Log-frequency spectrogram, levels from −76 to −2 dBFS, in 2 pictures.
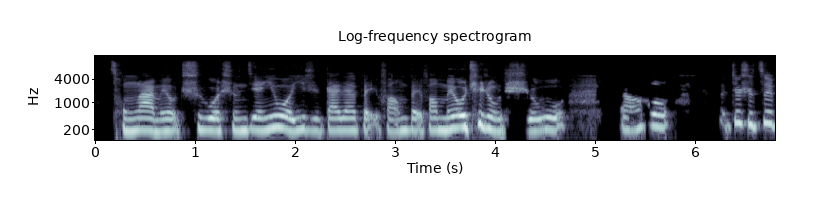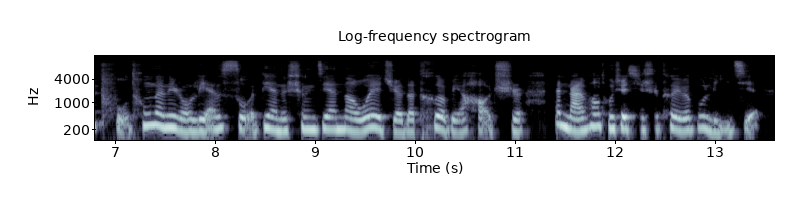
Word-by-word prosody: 从 190 -2 -1
来 200 -1 +5
没 185 0 0
有 190 0 +1
吃 210 +3 -4
过 200 -1 +3
生 195 0 -1
煎， 205 0 +1
因 220 - +4
为 - - +7
我 210 - +5
一 195 +3 +2
直 195 -2 -5
待 195 0 -1
在 200 0 +1
北 195 - -2
方， 200 -1 -3
北 195 - +1
方 200 0 -1
没 200 +1 +3
有 230 +1 +9
这 240 +4 +5
种 215 -5 +3
食 185 -1 -1
物。 200 +1 +1 0.5
然 210 -2 -3 0.2
后 250 0 +2 0.6
就 305 - +2
是 290 -2 +2
最 295 +5 +2
普 250 - -9
通 260 0 -1
的 265 -2 +3
那 235 -1 +4
种 185 -2 -2
连 190 +4 -1
锁 220 -2 -4
店 225 -4 -1
的 190 - -2
生 210 +2 -2
煎 210 0 -2
呢， 200 -3 -2
我 190 +5 +1
也 230 - +3
觉 185 -5 -3
得 180 +1 -3
特 220 +6 -1
别 180 -2 -6
好 - - -6
吃。 180 -1 -7 0.3
但 275 -3 +3
南 195 -2 +2
方 250 +1 +1
同 220 -3 -1
学 215 0 +3
其 215 -1 -9
实 210 +2 -10
特 215 0 -1
别 195 0 0
不 225 +3 -5
理 200 0 -5
解。 200 - -6
205 Hz, 275 characters per minute, -22 LUFS, 195-225 Hz, 0.6 s, 有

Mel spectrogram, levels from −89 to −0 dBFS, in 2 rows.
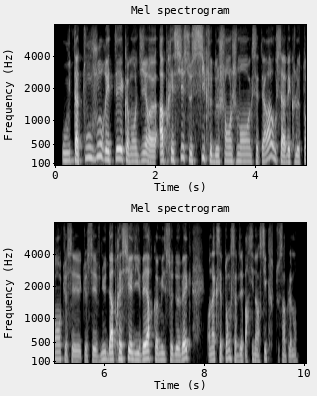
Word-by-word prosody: ou 160 0 -2
tu 155 - +3
as - - +8
toujours 220 0 -1
été 190 +3 +5
comment 145 -3 -1
dire, 155 +1 -1
heu, 120 -1 +3
apprécié 170 +6 +3
ce 175 -8 -2
cycle 155 +2 -2
de 135 0 -3
changement 145 0 -3
et - - -11
cetera? 145 - -1
Ou 200 - -4
c'est 155 - -1
avec 130 0 0
le 135 -1 -2
temps 150 +1 -3
que 140 - -9
c'est 110 -3 -6
que 120 - -9
c'est 115 +1 -5
venu, 140 +8 -6
d'apprécier 150 +3 +3
l'hiver 145 +4 +4
comme 135 -2 -3
il 135 - -7
se 135 - -8
devait 125 -1 +2
q - - -19 0.3
en 120 - -9
acceptant 150 +4 -4
que 170 - -7
ça 120 - -6
faisait 120 +2 -5
partie - - -7
d'un - - -6
cycle - - -10
tout - - -21
simplement? 115 +1 -11
145 Hz, 250 wpm, -22 LUFS, 135-160 Hz, 0.3 s, as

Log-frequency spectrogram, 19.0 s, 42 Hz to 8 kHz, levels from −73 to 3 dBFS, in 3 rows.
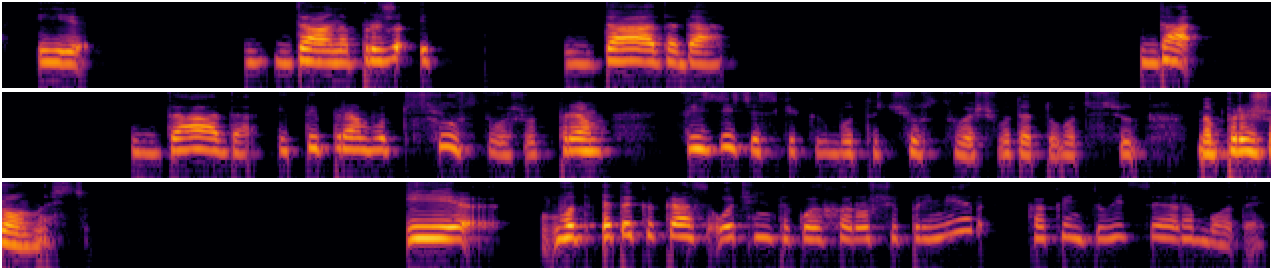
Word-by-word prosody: и 205 -2 0 0.8
да, 205 0 +4
напряжённая, 205 +3 0
и, 225 0 -5 0.6
да 210 +4 +6
да-да. 200 -3 0 2.1
Да. 200 - +3 1.0
Да 235 +4 +2
да. 200 -2 -8
И 225 - -8
ты 250 +4 -4
прям 250 -1 -1
вот 235 -1 -5
чувствуешь, 250 -10 -7
вот 185 0 -13
прям 225 -1 +2 0.3
физически 245 -5 -3
как 200 -2 -16
будто 195 +1 -10
чувствуешь 195 -4 -9
вот 195 - -10
эту 180 -1 -6
вот 175 -1 -10
всю 190 +1 -11 0.3
напряжённость. 200 -3 +2 1.6
И 260 0 +8 0.4
вот 275 +1 +3
это 290 +3 +4
как 310 0 -10
раз 290 -2 +4
очень 275 +1 -3
такой 250 -1 -3
хороший 255 +1 -6
пример, 275 +11 -8 0.2
как 265 +1 -8
интуиция 275 +1 -8
работает. 220 -9 -12
225 Hz, 115 wpm, -22 LUFS, 200-260 Hz, 2.1 s, И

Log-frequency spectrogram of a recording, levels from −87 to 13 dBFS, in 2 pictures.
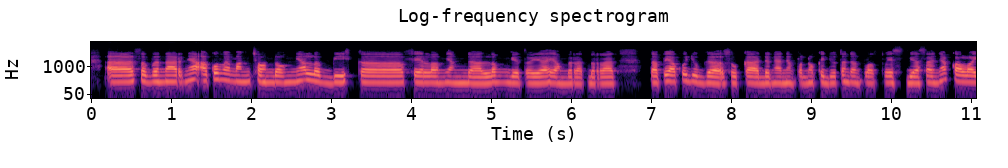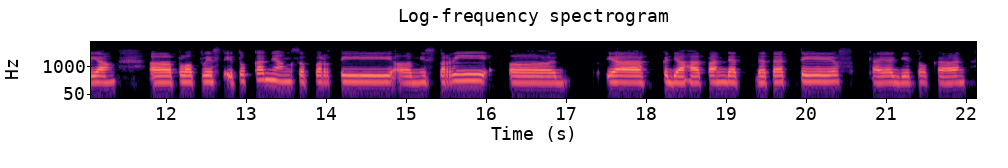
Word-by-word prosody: Eee, 195 +1 +5
sebenarnya 205 +4 +2
aku 260 +4 +3
memang 210 -5 -1
condongnya 195 +4 0
lebih 190 -3 0
ke 190 -2 +2 0.5
film 185 -1 0
yang 175 -1 -5
dalam, 175 +3 0
gitu 175 -1 -2
ya, 175 +2 +2
yang 170 -2 -1
berat-berat, 170 0 -2 0.4
tapi 185 +2 0
aku 205 +3 -1
juga 180 -5 +1
suka 175 0 0
dengan 175 0 -2
yang 175 - -7
penuh 180 +1 -6
kejutan 185 +2 -5
dan 185 - -3
plot 175 -1 -4
twist. 185 -1 -4
Biasanya 180 +6 -1
kalau 200 -5 +4
yang, 185 0 +2 0.5
eee, 185 0 +5
plot 195 -1 +2
twist 200 0 -3
itu - - -3 0.2
kan 245 +1 +2
yang 205 -2 -3
seperti, 200 -1 -3 0.5
eee, 185 0 0
misteri, 215 +4 -1 0.3
eee, 180 -1 +2 0.7
ya 190 -1 +5 0.2
kejahatan 190 +1 +2
det 190 -1 0 0.2
detektif, 200 +2 -1 0.3
kayak 185 -1 -1
gitu, 180 +1 -6
kan. 180 +1 0
190 Hz, 120 wpm, -22 LUFS, 180-200 Hz, 0.7 s, Eee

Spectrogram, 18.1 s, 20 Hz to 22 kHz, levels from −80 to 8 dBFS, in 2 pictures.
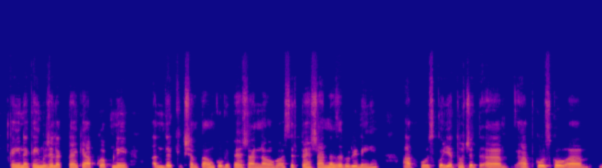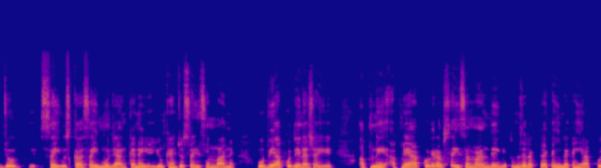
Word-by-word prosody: कहीं 175 +2 +1
न 195 +1 +3
कहीं 195 -1 +1
मुझे 185 -1 +2
लगता 185 +1 0
है 195 - +1
कि 180 - +1
आपको 170 +1 +1
अपने 185 +1 0 0.5
अंदर 170 +5 +2
की 190 -3 -21
क्षमताओं 175 +2 -1
को 185 -1 +1
भी 215 - -2
पहचानना 165 -2 0
होगा 165 +4 -3
और 215 - -3
सिर्फ 210 -1 -3
पहचानना 180 +2 +1
ज़रूरी 170 +1 +1
नहीं 165 0 -4
है। 190 - -5 0.4
आपको 165 +6 -2
उसको 205 +2 0
यथोचित 180 +4 0
अ, 160 0 +1 0.3
आपको 155 +5 +1
उसको 200 +1 +3
अ, 165 +2 +2 0.2
जो 180 +2 +2 0.3
सही 170 -10 +1
उसका 175 +1 +1
सही 175 +2 +1
मूल्यांकन 170 +3 +2
है 190 -2 +2
या 175 - -3
यूँ 185 0 +2
कहें 190 -1 +1
जो 185 +1 +2
सही 180 -1 -2
सम्मान 170 +1 0
है, 225 - -6 0.4
वो 195 - +6
भी 220 +3 +3
आपको 195 -2 +3
देना 160 -3 +2
चाहिए। 135 -3 -4 0.4
अपने 185 +5 +2
अपने 180 +3 0
आप 185 0 +1
को 195 - +3
अगर 195 0 +3
आप 195 - +2
सही 190 0 -1
सम्मान 175 -3 -1
देंगे, 170 +4 -1
तो 205 - -6
मुझे 195 +1 +3
लगता 195 +1 -1
है 200 - +3
कहीं 190 0 +1
न 195 0 +2
कहीं 190 0 -2
आपको 175 +1 +1
185 Hz, 215 wpm, -22 LUFS, 170-195 Hz, 0.5 s, वो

